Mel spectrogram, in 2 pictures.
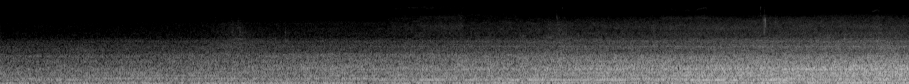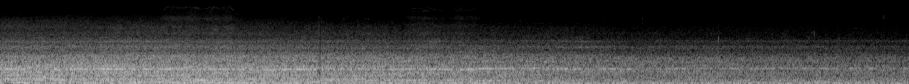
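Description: A rail vehicle passing close by: a steady rumbling noise that builds to its loudest about halfway through and then fades, with a steady whine over it while it is loudest.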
